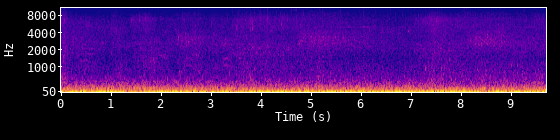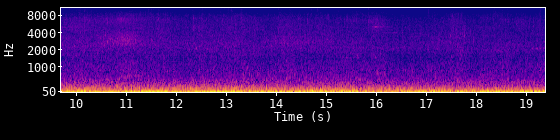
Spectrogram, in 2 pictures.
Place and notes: Am Molenkopf, Köln, Deutschland - ship upstream
heavy ship going slowly upstream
